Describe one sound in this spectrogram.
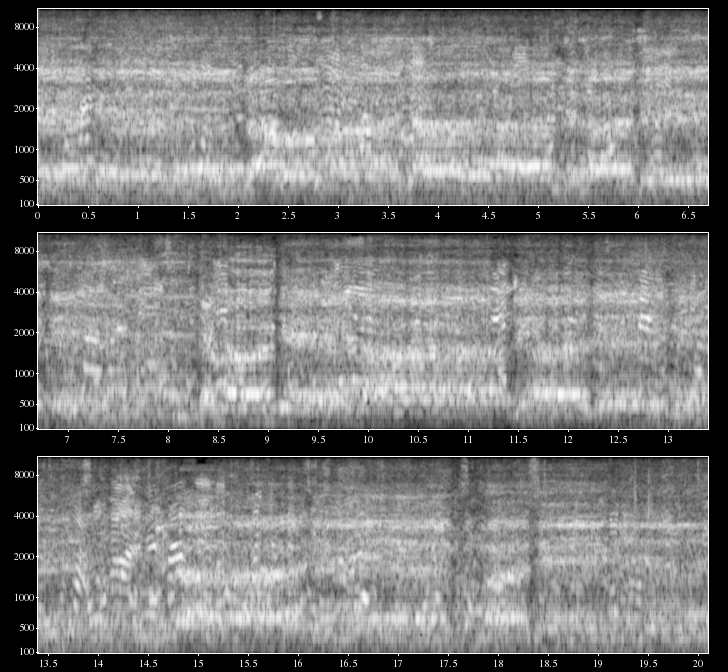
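A group of young men chant together in steady, drawn-out tones outdoors.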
